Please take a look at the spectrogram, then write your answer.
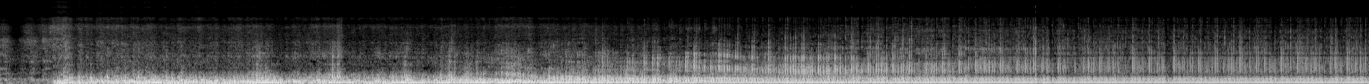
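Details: Dodge Charger SRT8 with 426 Hemi V8, at start-up while reading live data: catches quickly, revs briefly, then settles into a steady lumpy idle with an even beat, no misfires or blow-by; healthy running engine.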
